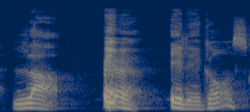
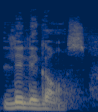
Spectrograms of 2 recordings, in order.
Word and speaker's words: l'élégance: On ne dit pas la élégance, on dit l'élégance.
